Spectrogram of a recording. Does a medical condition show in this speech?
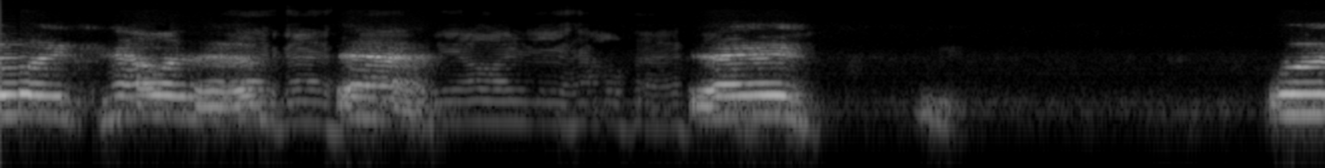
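Yes: speech impairment after birth surgery.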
